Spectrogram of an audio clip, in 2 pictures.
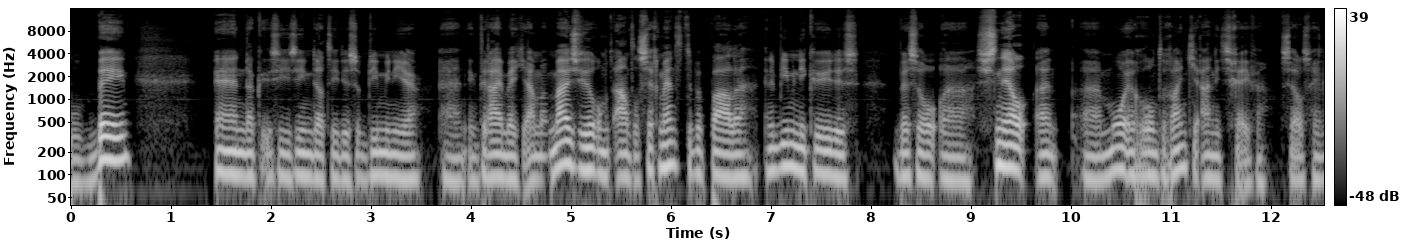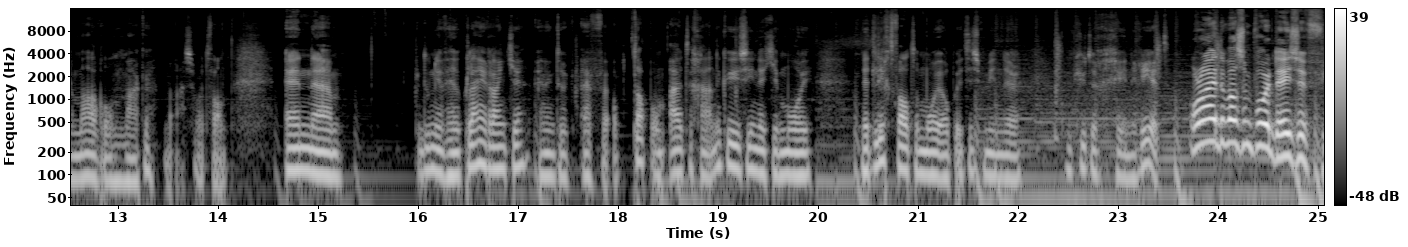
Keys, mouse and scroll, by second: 0.1 ctrl+b, 3.1 scroll down 1, 4.1-4.5 scroll up 2, 4.5 scroll down 2, 15.4 click, 16.0 click, 16.5 middle click, 18.0 Tab, 18.4 middle click, 19.9 middle click.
